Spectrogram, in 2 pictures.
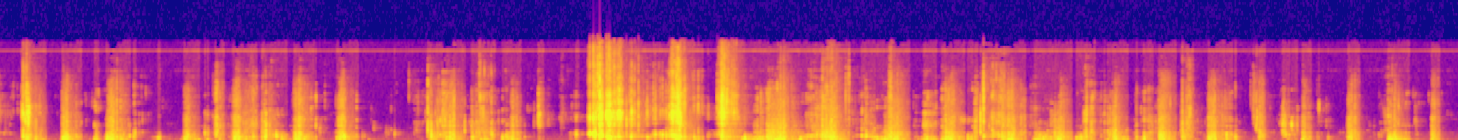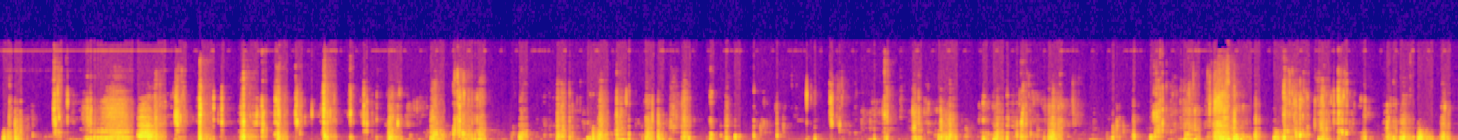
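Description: Close-miked chewing of a mouthful of food, with crunching bites throughout; the loudest crunches come about six to seven seconds in.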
